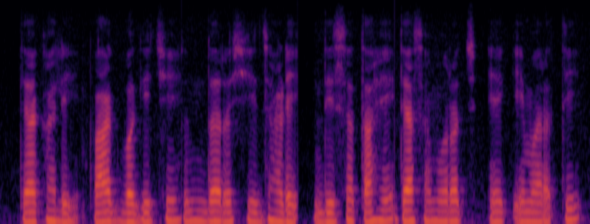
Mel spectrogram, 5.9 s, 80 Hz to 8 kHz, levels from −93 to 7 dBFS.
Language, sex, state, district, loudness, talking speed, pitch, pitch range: Marathi, male, Maharashtra, Chandrapur, -39 LUFS, 120 wpm, 130 Hz, 125-135 Hz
